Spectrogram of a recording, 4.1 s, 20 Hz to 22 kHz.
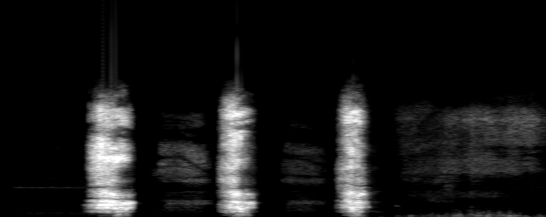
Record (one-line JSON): {"exhalation_length": "4.1 s", "exhalation_amplitude": 31174, "exhalation_signal_mean_std_ratio": 0.36, "survey_phase": "beta (2021-08-13 to 2022-03-07)", "age": "18-44", "gender": "Male", "wearing_mask": "No", "symptom_none": true, "smoker_status": "Ex-smoker", "respiratory_condition_asthma": false, "respiratory_condition_other": false, "recruitment_source": "REACT", "submission_delay": "4 days", "covid_test_result": "Negative", "covid_test_method": "RT-qPCR", "influenza_a_test_result": "Negative", "influenza_b_test_result": "Negative"}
